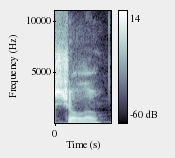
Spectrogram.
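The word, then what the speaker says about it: Xolo: of the Blue Beetle I thought it was cholo is Ito is Ito orolo I thought is supposed to be pronounced as CH like a sha yeah X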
